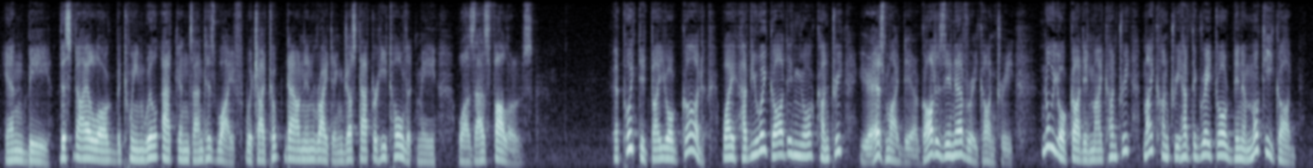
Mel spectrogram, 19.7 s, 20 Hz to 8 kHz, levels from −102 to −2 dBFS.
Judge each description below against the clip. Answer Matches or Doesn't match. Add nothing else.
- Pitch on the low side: Matches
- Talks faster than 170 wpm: Matches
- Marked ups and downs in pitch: Matches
